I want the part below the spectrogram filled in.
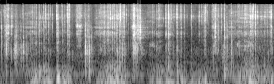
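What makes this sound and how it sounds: A utility knife blade scrapes and chips crumbly flakes off a solid, dry, cream-white Lux bar soap, making dry crackling scrapes with sharp bright clicks over a low rumble.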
